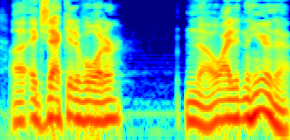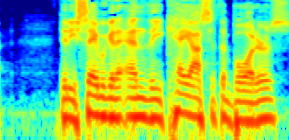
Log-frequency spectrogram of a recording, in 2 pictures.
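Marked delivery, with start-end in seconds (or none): none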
